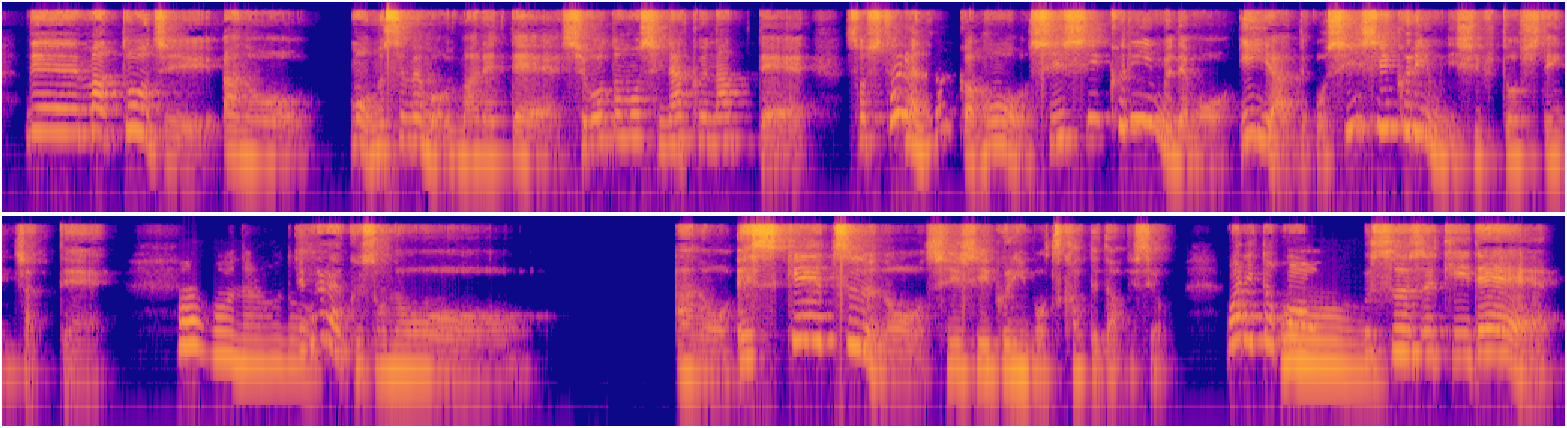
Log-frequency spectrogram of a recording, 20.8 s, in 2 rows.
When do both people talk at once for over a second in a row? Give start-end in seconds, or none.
none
